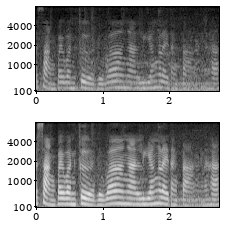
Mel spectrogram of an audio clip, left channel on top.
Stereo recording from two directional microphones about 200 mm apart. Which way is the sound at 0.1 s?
45° right (ahead or behind).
